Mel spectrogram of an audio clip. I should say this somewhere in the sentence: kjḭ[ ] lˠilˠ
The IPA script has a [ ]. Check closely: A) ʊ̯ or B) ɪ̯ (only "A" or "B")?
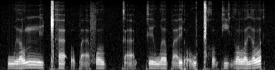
A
